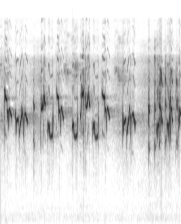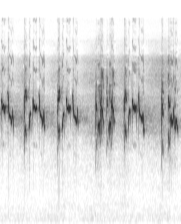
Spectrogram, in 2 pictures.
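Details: Sooty-headed bulbul, recorded as a training track for getting a bird to sing, gives rapid bubbly phrases of hooked, rising and dipping notes, repeated in clusters with short gaps, clean and without background noise.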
